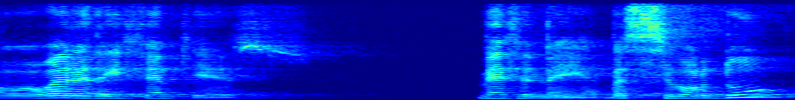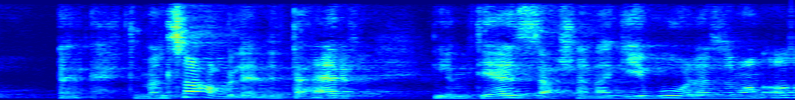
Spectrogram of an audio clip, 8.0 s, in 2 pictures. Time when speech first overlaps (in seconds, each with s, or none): none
